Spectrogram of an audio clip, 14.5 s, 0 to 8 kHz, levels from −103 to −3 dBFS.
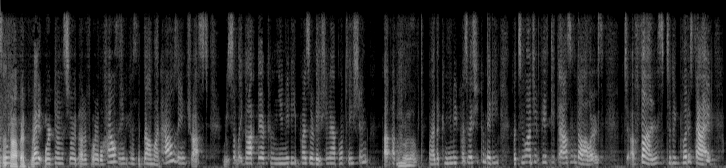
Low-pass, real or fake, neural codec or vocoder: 7.2 kHz; fake; codec, 16 kHz in and 24 kHz out, 0.6 kbps, FireRedTTS-2 codec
